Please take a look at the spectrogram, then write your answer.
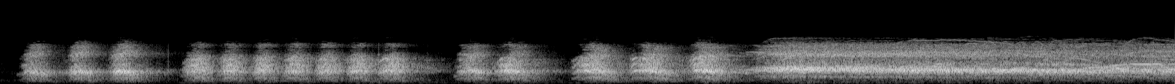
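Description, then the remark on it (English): A large group of West Point military cadets, gathered in Main Hall with enlisted men, shouts the short corps yell in loud, rhythmic unison, with clipped syllables in quick clusters, then breaks into a sustained, roaring cheer that holds to the end. “And here's the short corps yell.”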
